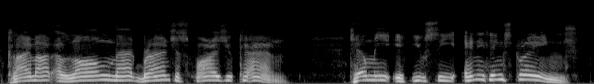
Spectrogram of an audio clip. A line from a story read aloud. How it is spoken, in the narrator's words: cried Legrand with much excitement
